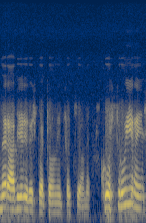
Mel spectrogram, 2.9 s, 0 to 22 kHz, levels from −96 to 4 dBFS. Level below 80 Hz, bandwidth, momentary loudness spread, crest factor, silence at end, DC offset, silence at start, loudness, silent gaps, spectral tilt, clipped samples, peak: -52 dBFS; 7.8 kHz; 15 LU; 16 dB; 0 s; under 0.1%; 0 s; -18 LUFS; none; -7 dB/octave; under 0.1%; -2 dBFS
